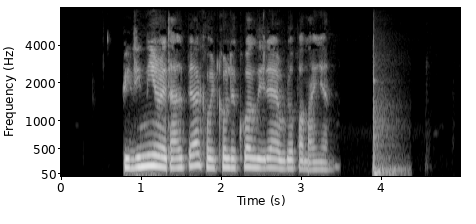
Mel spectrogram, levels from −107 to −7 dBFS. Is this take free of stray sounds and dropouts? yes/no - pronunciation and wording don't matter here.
no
